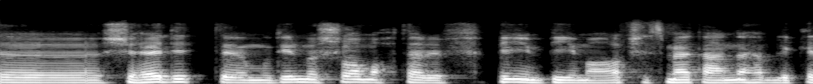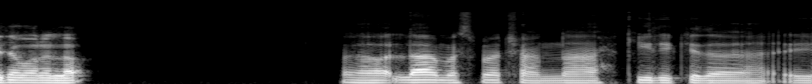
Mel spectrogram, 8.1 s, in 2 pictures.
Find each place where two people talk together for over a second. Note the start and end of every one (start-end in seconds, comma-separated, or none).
none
